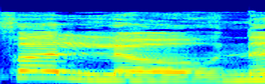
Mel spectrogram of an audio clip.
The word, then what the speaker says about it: alone: Já juntando, porque alone, embora termine na letra E, a letra E não é pronunciada, então o último som pronunciado dessa palavra é uma consoante, letra N, naturalmente já liga na próxima vogal, a letra A de again, ok?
